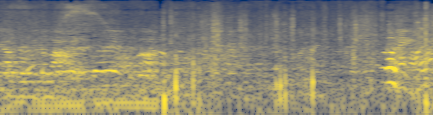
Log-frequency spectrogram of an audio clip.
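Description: Faint pitch-side sound of a small-sided football match: distant players' shouts, with a couple of soft knocks about a second and a half in.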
